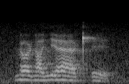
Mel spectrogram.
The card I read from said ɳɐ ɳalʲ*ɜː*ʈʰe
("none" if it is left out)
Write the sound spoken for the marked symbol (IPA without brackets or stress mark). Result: æː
